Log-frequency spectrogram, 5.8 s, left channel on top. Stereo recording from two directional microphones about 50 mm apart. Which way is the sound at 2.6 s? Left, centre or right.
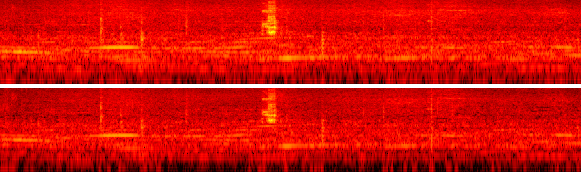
Left.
